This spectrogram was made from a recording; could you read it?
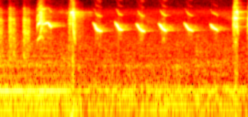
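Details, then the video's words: Long-tailed shrike singing as a lure to trigger singing: harsh opening notes, then a steady run of short downslurred whistles roughly every quarter second, ending in two rasping bursts. "SUARA cendet gacor ATATCLETAT pancingan cendet agar bunyi emosi JADI burung pentet gacor full isian"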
